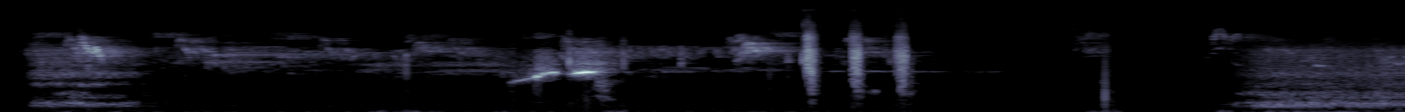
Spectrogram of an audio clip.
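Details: Rose-ringed parakeet chirping: scattered thin whistled and buzzy notes, a rising slurred whistle near three seconds, then three sharp loud clicks in quick succession, followed by quieter buzzy calls.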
